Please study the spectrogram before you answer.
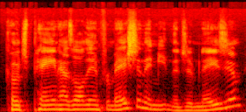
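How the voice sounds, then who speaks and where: A man's voice: on the high side, lively intonation, fast, a little mellow. A man hosting a school's afternoon announcements, friendly and instructive, repeating his points to students.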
